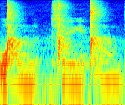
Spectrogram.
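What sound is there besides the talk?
hands clapping an eighth-note rhythm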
